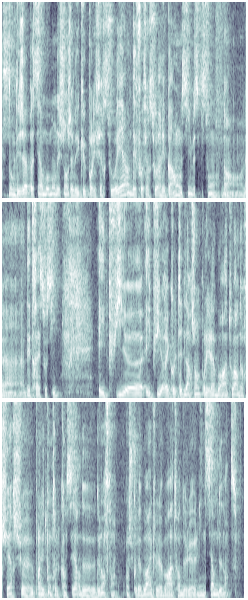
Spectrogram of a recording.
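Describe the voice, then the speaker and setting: A man talks very fast in a fairly low voice with ordinary pitch variation. Background noise is noticeable. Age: 40s. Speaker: adventurer. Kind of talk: interview.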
